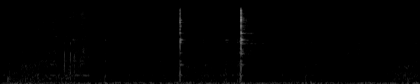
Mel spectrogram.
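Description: Two sharp metal clinks about half a second apart, the second louder, with faint rustling, as the aluminium intercooler pipe and its small fittings are handled.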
